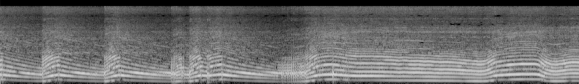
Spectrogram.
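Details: Echo CS4910 chainsaw with experimental taper-top piston/crank swap, ported for open crank, running a little warm, compression about 180 psi cold, 170 warm; loud buzzing pitch sags as chain bites and jumps back on release, revving hard and clean.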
